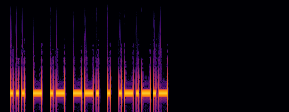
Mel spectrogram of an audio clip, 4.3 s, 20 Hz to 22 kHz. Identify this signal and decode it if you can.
Morse code, heard as a keyed tone, about 28 wpm, 700 Hz. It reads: STAGE.
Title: Sentences from Top 1200 Words 28wpm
